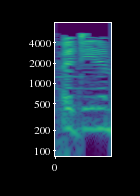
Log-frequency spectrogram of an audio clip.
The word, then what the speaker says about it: Idina: Idina Menzel.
